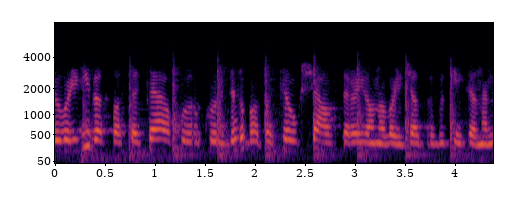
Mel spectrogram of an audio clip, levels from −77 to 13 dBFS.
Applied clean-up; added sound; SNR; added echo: none; Tools; 16 dB; none.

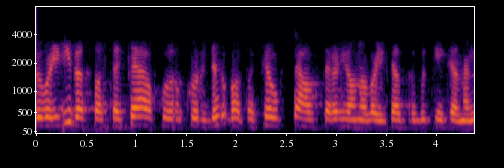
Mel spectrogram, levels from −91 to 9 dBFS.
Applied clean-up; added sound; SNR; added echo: neural mask model DeepFilterNet 3.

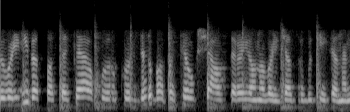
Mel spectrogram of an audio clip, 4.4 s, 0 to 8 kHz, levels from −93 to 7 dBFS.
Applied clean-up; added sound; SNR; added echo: neural mask model RNNoise.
